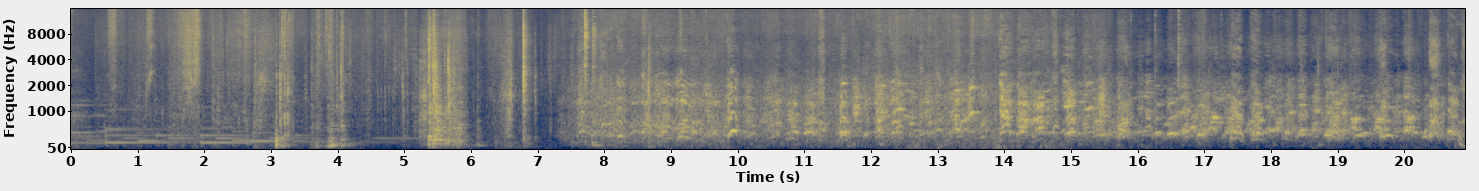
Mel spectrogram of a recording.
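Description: Several dogs bark and yip in a busy, overlapping chorus, with whimpers and sharp single barks early on, then a dense, continuous racket of many dogs at close to middle distance.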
